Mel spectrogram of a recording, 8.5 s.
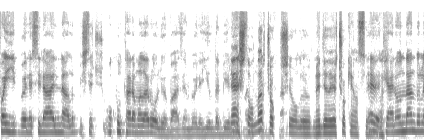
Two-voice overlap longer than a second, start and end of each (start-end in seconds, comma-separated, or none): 4.6-5.8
